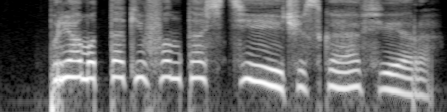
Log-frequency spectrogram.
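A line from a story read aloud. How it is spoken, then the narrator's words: Admiring drawl. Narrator (Russian): С восхищением протянул Кобзев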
